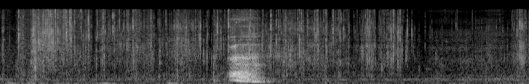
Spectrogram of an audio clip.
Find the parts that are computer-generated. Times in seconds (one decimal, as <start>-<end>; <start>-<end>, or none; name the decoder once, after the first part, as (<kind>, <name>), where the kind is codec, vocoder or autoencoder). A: none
